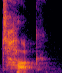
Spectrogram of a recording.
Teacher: when I say tuck I'm blowing air out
